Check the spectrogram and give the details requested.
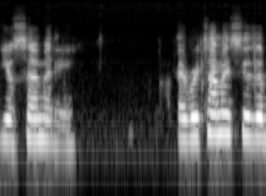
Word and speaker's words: Yosemite: I obviously English is a second language, so I read it the way it's written, which will be Yosemite, but it's pronounced Yosemite.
